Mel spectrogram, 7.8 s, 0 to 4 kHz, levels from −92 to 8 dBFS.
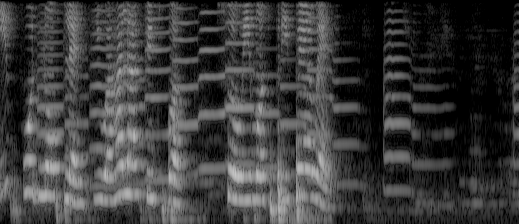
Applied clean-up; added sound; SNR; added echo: none; Trumpet; 16 dB; reverberation time 0.4 s.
